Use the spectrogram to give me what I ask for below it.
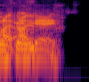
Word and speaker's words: agoge: I always read it as sort of a goge or something. And then I heard actual scholars pronounce it and they're like, a goge. I was like, no, this is not what you're calling this.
